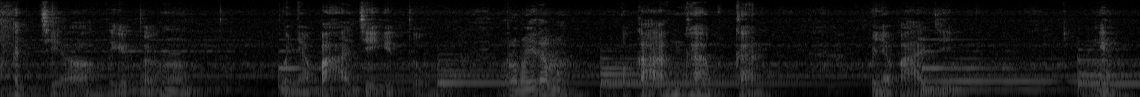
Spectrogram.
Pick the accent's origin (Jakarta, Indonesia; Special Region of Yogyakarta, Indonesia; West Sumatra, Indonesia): Jakarta, Indonesia; Cibubur; also born or lived in Tebet; now in Depok, Indonesia; gue tuh tinggal di Cibubur gue lahir gue lahir di Tebet nih cuman cuman sampai TK doang situ SD SMP SMA gue di Cibubur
